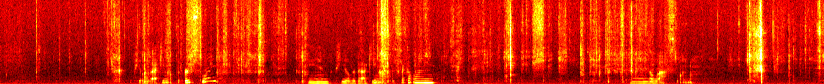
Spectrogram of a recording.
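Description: Cardboard crinkles and rustles as it is folded by hand.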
